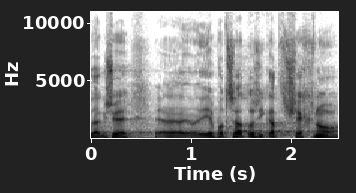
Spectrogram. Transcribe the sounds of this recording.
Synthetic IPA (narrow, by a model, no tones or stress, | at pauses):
t̪aɡʒɛ | jɛpo̞t̪r̥ɛbat̪oriːkat̪fʃɛxno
